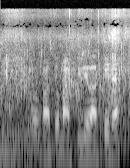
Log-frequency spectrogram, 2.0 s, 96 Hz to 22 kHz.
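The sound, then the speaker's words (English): A boat travels along the immense, mud-brown Sanga River, a steady wash of water and motor noise running throughout, with indistinct voices talking over it. “I've been back on the immense mud-brown Sanga River for about 5 hours now, give or take a few stops for local officials to check our documents.”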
